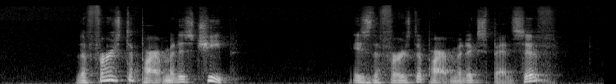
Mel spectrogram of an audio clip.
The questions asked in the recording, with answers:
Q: Is the first apartment expensive?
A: No, the first apartment is not expensive.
